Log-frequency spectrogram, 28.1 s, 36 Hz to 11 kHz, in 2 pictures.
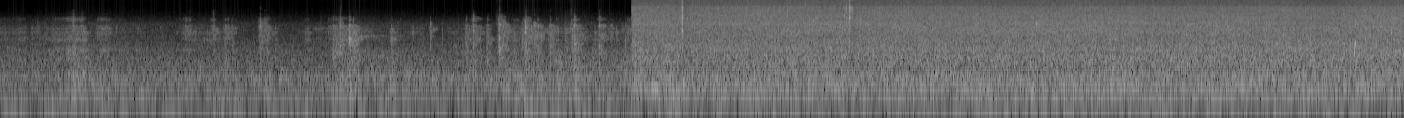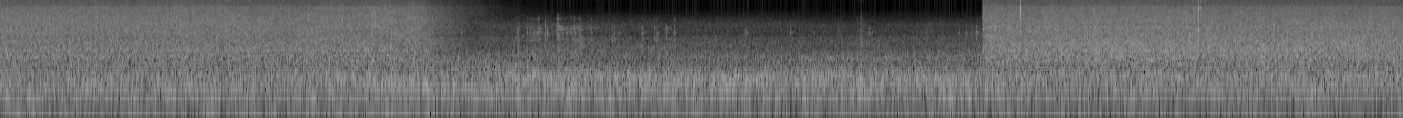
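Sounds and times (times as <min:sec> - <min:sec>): rushing stream water: 0:06.3 - 0:18.8, 0:23.9 - 0:28.0.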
